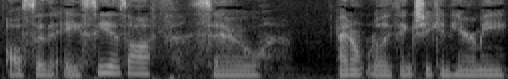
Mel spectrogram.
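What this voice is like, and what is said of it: Quiet, hushed speaking voice. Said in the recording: “in my quiet voice”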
